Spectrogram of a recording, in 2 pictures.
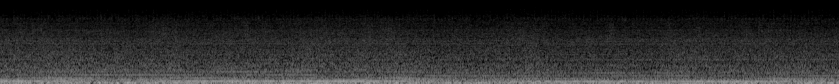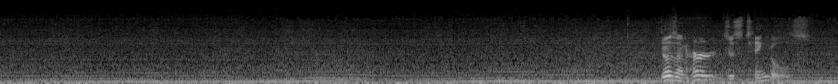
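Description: A mower engine hums steadily, its pitch rising and falling as it drives.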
